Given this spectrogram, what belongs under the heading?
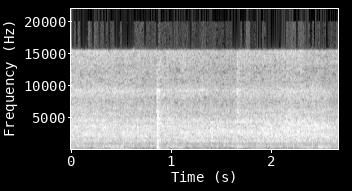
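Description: Cauliflower and mushrooms fry in a pan with a steady, close hissing sizzle, broken by a couple of sharp clicks from stirring.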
